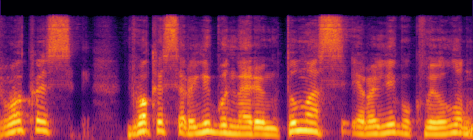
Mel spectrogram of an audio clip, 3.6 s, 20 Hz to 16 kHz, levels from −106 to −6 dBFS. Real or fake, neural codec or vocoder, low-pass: fake; codec, 24 kHz, 0.9 kbps, WavTokenizer, medium music audio release; 10.8 kHz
